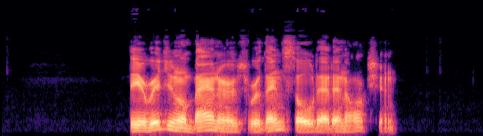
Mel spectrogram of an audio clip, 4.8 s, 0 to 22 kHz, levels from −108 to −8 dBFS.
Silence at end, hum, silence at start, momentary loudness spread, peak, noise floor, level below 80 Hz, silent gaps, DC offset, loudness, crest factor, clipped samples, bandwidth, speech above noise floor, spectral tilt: 0.9 s; none; 1.3 s; 11 LU; -2 dBFS; -89 dBFS; -64 dBFS; none; under 0.1%; -17 LUFS; 18 dB; under 0.1%; 7.2 kHz; 72 dB; -6 dB/octave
